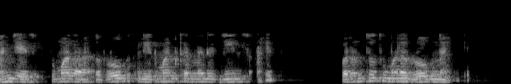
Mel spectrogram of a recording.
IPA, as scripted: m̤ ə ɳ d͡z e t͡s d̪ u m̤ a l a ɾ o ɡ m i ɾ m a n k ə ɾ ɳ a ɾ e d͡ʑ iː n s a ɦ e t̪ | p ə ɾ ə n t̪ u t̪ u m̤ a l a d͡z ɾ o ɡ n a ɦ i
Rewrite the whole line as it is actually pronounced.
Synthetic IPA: m̤ ə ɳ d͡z e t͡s t̪ u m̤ a l a ɾ o ɡ n i ɾ m a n k ə ɾ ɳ a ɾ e d͡ʑ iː n s a ɦ e t̪ | p ə ɾ ə n t̪ u t̪ u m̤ a l a ɾ o ɡ n a ɦ i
